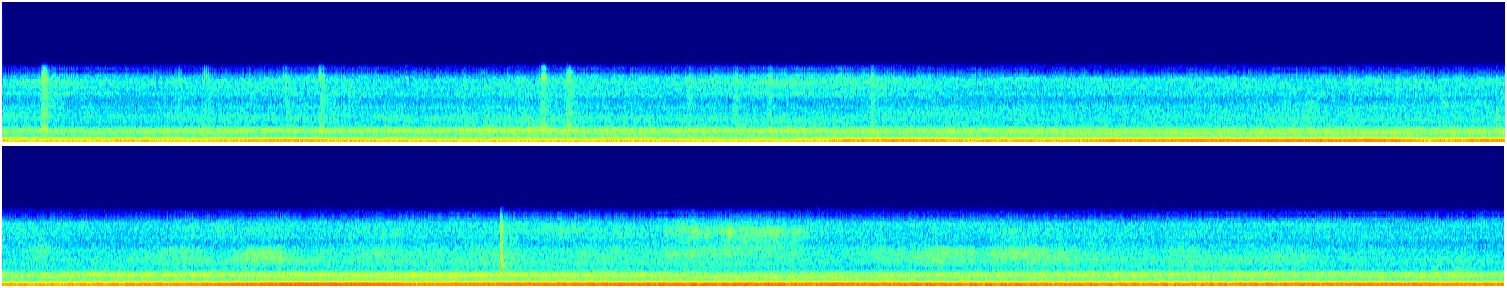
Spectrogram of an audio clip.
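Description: A steady mechanical hum at one constant pitch, like a motor or engine running. It gets somewhat louder about eight seconds in.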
